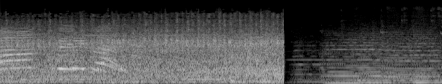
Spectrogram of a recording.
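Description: Two young girls squealing and laughing on a moving amusement ride, over a steady rush of wind and ride noise. It cuts off suddenly near the end, and a short music jingle begins.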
